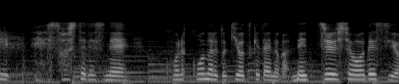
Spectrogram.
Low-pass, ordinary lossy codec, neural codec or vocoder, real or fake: 7.2 kHz; Opus, 32 kbps; none; real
